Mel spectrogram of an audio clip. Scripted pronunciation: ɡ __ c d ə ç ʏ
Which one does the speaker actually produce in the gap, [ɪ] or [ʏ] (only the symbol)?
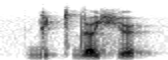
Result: ɪ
